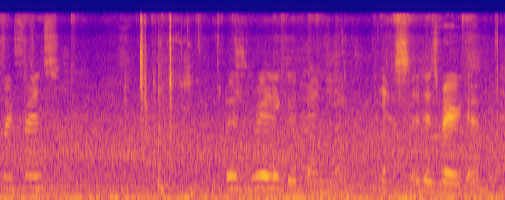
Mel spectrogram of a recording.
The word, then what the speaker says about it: beignet: I'm gonna get some beignets. I'm gonna get butchered for saying that wrong.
